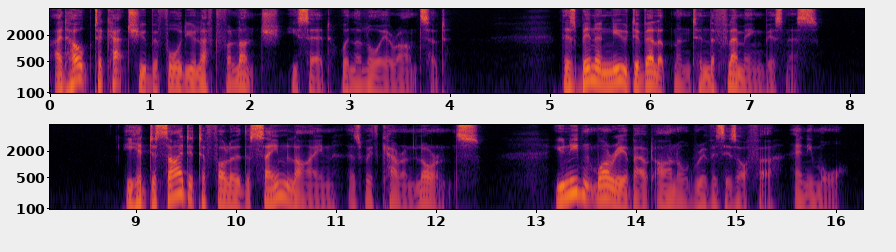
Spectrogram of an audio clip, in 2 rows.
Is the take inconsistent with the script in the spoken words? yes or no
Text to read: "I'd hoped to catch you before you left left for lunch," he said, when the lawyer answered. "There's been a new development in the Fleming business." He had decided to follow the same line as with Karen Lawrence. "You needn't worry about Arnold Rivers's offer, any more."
yes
